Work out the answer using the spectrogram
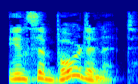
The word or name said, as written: insubordinate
